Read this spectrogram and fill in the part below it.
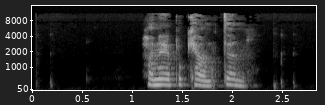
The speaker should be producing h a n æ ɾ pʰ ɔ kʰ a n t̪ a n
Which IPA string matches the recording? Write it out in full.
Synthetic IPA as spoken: h a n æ ɾ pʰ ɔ kʰ a n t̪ ə n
